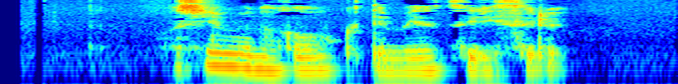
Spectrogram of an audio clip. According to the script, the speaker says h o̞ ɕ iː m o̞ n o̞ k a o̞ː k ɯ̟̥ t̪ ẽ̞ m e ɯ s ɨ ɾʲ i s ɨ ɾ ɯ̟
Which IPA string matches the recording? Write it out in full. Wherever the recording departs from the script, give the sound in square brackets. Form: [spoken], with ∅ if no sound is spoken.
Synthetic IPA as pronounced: h o̞ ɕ iː m o̞ n o̞ [ɡ] a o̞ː k ɯ̟̥ t̪ [e̞] m e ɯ [t͡s] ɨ ɾʲ i s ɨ ɾ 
